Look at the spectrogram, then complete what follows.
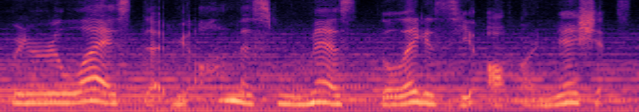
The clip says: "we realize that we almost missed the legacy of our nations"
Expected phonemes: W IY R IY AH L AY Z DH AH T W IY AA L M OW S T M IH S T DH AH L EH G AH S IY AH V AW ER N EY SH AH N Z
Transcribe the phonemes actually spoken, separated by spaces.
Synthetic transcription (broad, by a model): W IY R IY AH L AY Z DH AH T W IY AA M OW S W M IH S DH AH L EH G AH S IY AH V AW ER N EY SH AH N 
